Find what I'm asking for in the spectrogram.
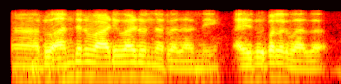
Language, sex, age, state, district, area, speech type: Telugu, male, 18-30, Telangana, Ranga Reddy, urban, conversation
